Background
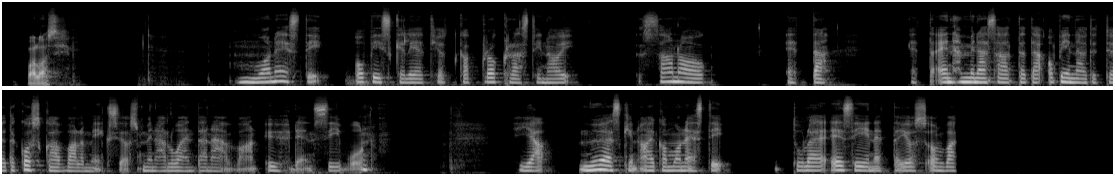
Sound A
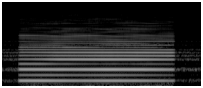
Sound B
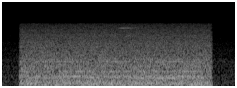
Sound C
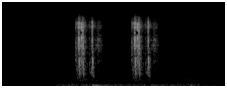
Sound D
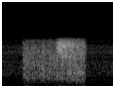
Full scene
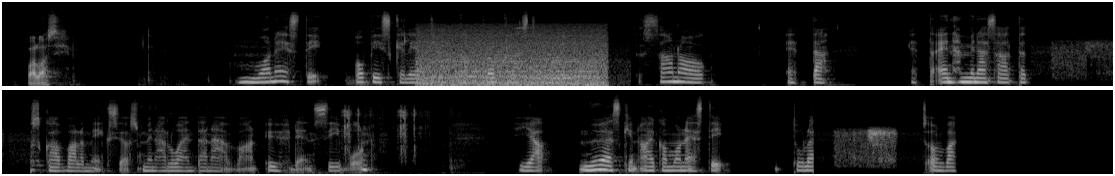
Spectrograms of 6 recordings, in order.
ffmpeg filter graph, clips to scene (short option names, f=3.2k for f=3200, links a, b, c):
-filter_complex "[4:a]asplit=2[a][b];[0:a]volume=-6.5dB[c];[a]acompressor=threshold=-41dB:ratio=6:attack=3.2:release=140:knee=1:detection=peak[d];[3:a]aecho=1:1:244|488|732|976:0.0708|0.0404|0.023|0.0131[e];[b]highpass=f=330:w=0.5412,highpass=f=330:w=1.3066,equalizer=f=390:t=q:w=4:g=5,equalizer=f=760:t=q:w=4:g=7,equalizer=f=2.7k:t=q:w=4:g=10,lowpass=f=3.5k:w=0.5412,lowpass=f=3.5k:w=1.3066[f];[c]asplit=3[g][h][i];[g]atrim=end=10.294[j];[d]atrim=end=1.11,asetpts=PTS-STARTPTS,volume=-5.5dB[k];[h]atrim=start=11.396:end=19.224[l];[f]atrim=end=1.11,asetpts=PTS-STARTPTS,volume=-13dB[m];[i]atrim=start=20.326[n];[2:a]atrim=end=2.33,asetpts=PTS-STARTPTS,volume=-2.5dB,afade=t=in:d=0.004:c=hsin,afade=t=out:st=2.326:d=0.004:c=hsin,adelay=3960[o];[e]atrim=end=2.23,asetpts=PTS-STARTPTS,volume=-10dB,afade=t=in:d=0.004:c=hsin,afade=t=out:st=2.226:d=0.004:c=hsin,adelay=13770[p];[j][k]acrossfade=d=0.004:c1=hsin:c2=hsin[q];[q][l]acrossfade=d=0.004:c1=hsin:c2=hsin[r];[r][m]acrossfade=d=0.004:c1=hsin:c2=hsin[s];[s][n]acrossfade=d=0.004:c1=hsin:c2=hsin[t];[t][o][p]amix=inputs=3:normalize=0"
